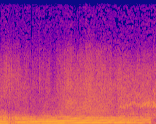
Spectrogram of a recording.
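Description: A rally car charges through a bend at speed on a special stage, its engine note rising and holding loud and close under a continuous harsh roar, with no voices.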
